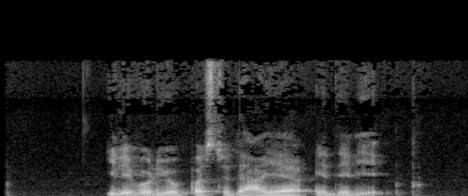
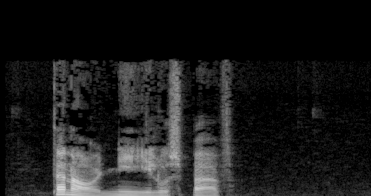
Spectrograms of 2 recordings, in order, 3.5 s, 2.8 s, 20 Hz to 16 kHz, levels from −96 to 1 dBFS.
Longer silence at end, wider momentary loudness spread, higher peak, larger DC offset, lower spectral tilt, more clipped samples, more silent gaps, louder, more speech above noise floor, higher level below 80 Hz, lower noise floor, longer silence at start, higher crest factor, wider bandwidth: second, 0.35 s vs 1.05 s; about the same, 11 LU vs 10 LU; about the same, -4 dBFS vs -2 dBFS; neither; about the same, -5.5 dB/octave vs -4.5 dB/octave; neither; neither; about the same, -23 LUFS vs -23 LUFS; about the same, 45 dB vs 48 dB; first, -44 dBFS vs -66 dBFS; second, -67 dBFS vs -71 dBFS; first, 0.8 s vs 0.4 s; about the same, 20 dB vs 24 dB; about the same, 11.5 kHz vs 11.5 kHz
